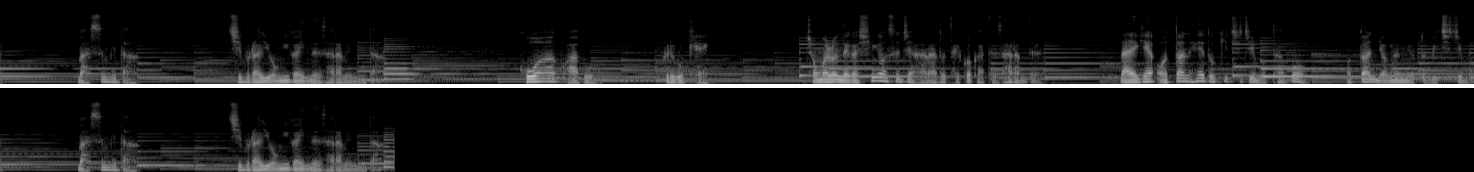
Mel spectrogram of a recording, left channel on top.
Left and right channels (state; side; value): drops out; right; at 4.0 s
